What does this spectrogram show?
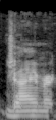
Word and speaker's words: Giomer: Yes, Geimer chemistry. That's how I pronounce it. Yeah, I think it's spelled Giomer.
